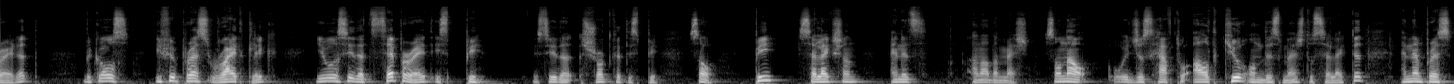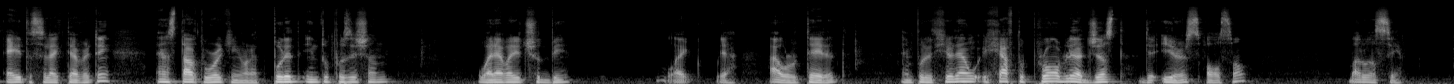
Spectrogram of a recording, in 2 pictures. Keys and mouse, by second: 12.1 alt+q, 13.5-29.0 drag, 13.6 a, 14.4-18.2 right drag, 17.7 g, 21.5-25.6 right drag, 23.4 g.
